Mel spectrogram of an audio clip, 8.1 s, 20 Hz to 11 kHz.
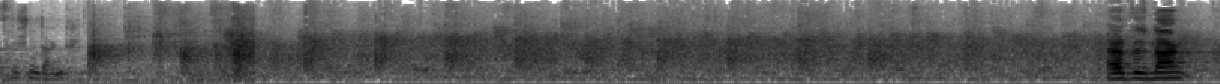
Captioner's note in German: Beifall BÜNDNIS 90/DIE GRÜNEN und vereinzelt CDU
